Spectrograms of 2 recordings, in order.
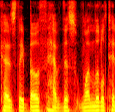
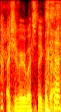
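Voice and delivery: ordinary delivery

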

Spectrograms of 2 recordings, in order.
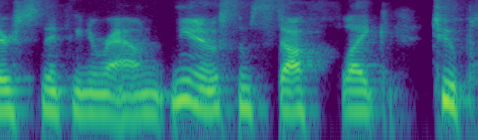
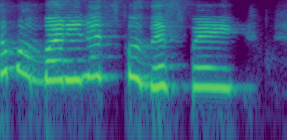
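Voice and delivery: put-on, very high, cheerful, coaxing little voice. Showing what they say to him when an ambulance comes: happy voice. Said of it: "Happy voice".

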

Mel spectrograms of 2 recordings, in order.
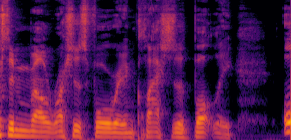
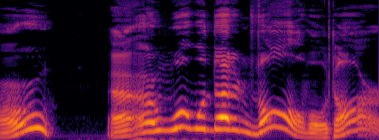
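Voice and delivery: put-on drunken slurred voice; 13 semitones higher than usual. Telling a saga scene where Ljot stands up and answers, drunken Ljot voice. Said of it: "I was going for he's drunk off the shine".

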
